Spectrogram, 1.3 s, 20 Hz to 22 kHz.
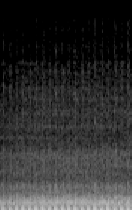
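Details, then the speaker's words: Suzuki DR650 single after carburettor and air box modification with new exhaust: even, steady thump at idle with no misses; owner judges it a good idle, on par with before the mod, and plans further idle and fuel mixture tuning. "Sounds alright. I think that's a good idle. Pretty on par with what it was before I did the modification."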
